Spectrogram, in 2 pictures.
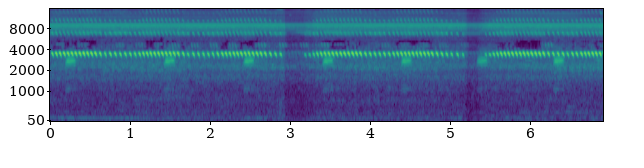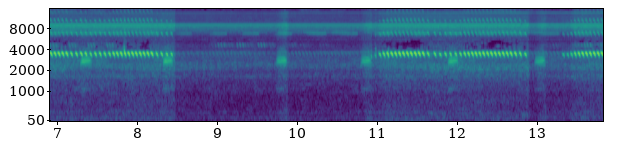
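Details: Nighttime insects sing repeated bursts of rapid high pulsed trilling, each a second or two long, with a steady shrill hum beneath and a longer quiet spell holding only isolated chirps.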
